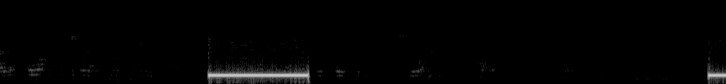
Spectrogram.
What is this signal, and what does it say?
Ringback tone (Europe, 425 Hz), with speech.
